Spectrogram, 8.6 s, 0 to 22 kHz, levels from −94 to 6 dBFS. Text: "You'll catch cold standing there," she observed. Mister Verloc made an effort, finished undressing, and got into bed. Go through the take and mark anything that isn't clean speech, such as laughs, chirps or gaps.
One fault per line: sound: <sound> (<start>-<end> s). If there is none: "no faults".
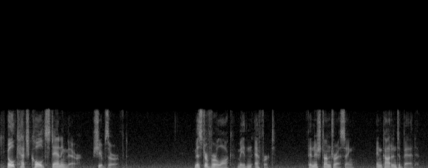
sound: dropout (0.1-0.2 s)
